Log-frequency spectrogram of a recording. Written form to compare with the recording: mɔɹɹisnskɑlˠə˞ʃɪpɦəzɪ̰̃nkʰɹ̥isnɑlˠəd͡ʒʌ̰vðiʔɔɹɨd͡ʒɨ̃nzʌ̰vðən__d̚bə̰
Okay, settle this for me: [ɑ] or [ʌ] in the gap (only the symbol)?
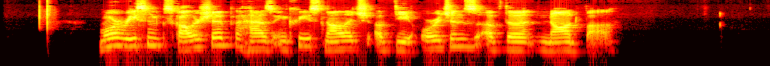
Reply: ɑ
